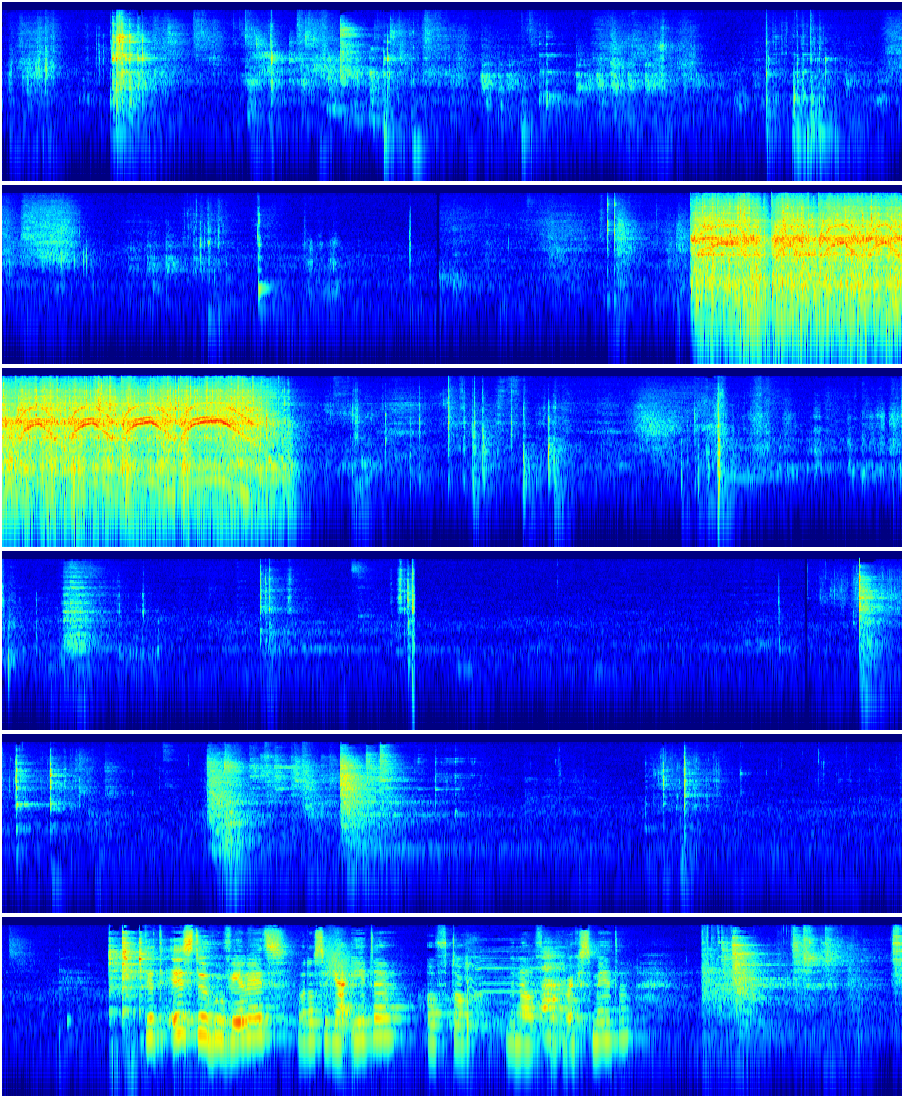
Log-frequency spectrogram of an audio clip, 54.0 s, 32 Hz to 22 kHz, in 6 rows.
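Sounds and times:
electric food chopper running: 15.9 - 21.0.

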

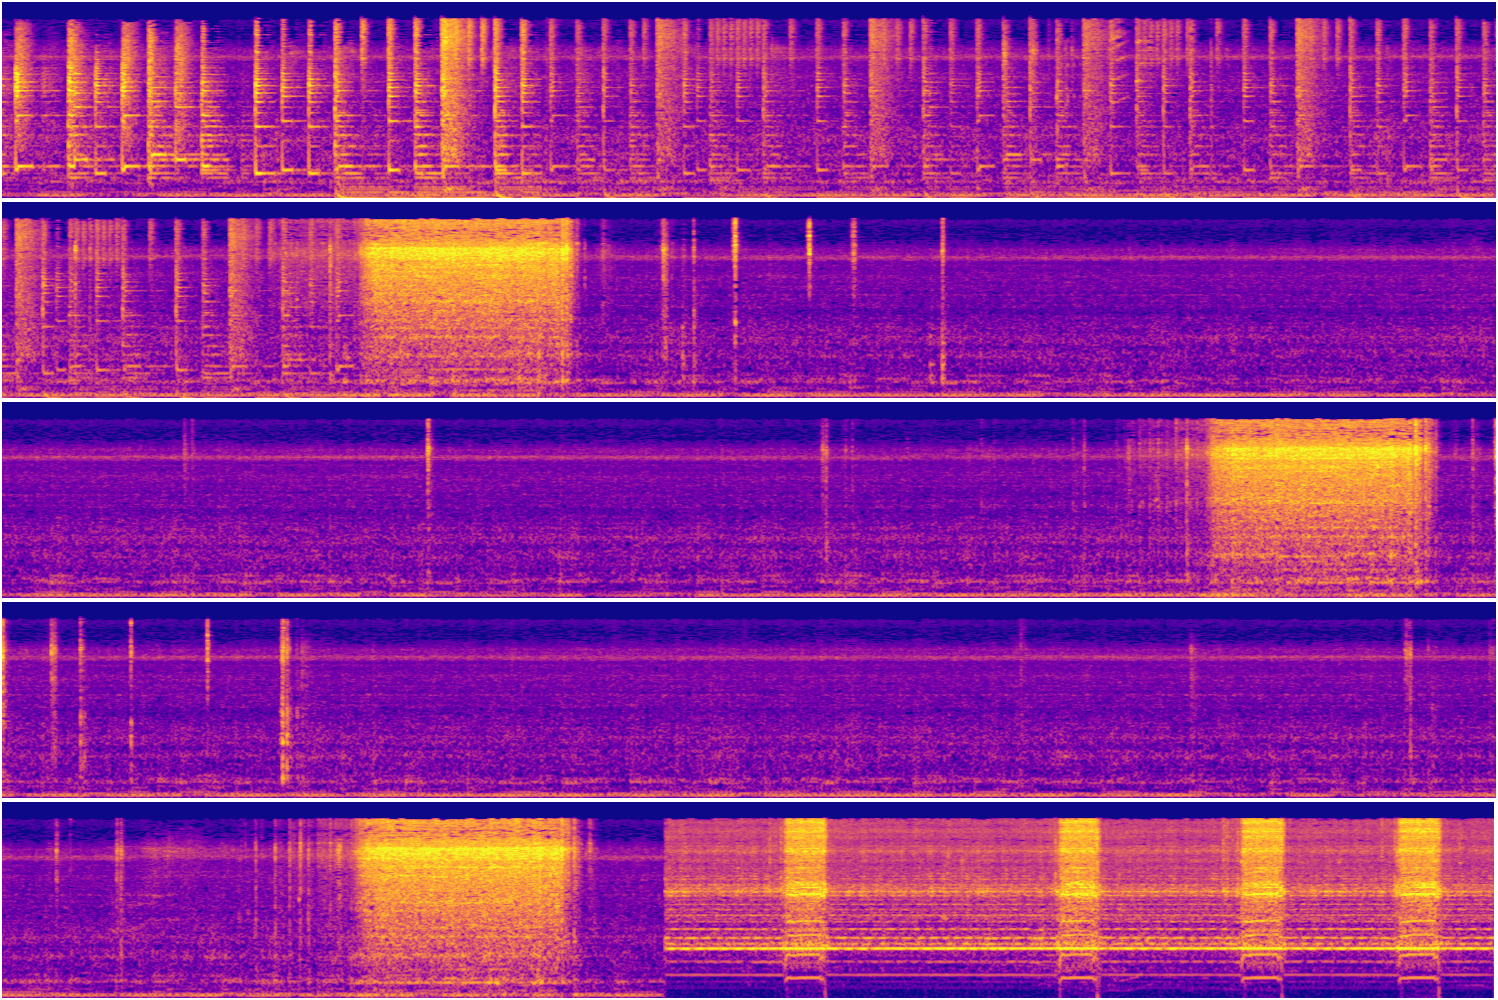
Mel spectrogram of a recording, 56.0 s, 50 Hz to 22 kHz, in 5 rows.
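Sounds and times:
sewing machine motor humming: 5.4 - 15.6, 31.2 - 33.2, 47.1 - 49.2, 49.8 - 56.0
sewing machine running burst: 13.2 - 15.6, 31.3 - 33.2, 47.2 - 49.2, 49.8 - 56.0.

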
